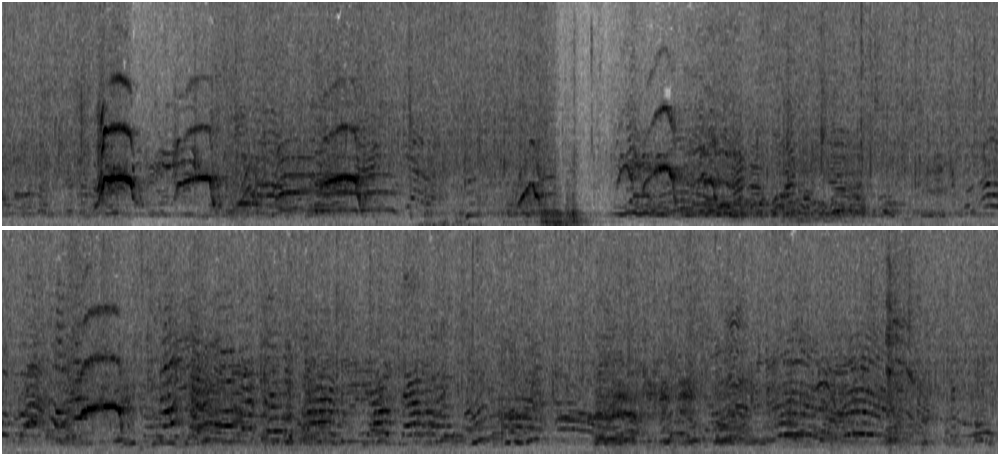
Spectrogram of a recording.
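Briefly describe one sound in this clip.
Water splashes as children wade and kick in a shallow pool.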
